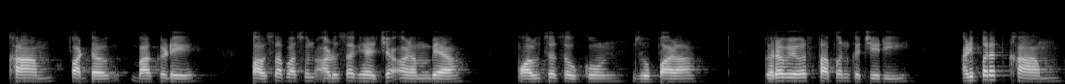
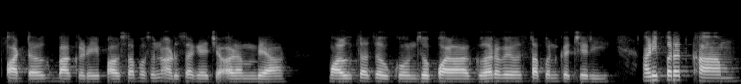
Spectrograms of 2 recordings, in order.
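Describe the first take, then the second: First: Low, measured list with pauses; item-by-item listing. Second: Low monotone list without pauses; run-on listing. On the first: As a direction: tick off each sight separately. Sights listed, passing one by one. (एकेक शब्द थांबून, खालच्या सुरात) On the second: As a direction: reel off the sights like a merry-go-round. Same sights circling past again. (न थांबता, एकसुरी यादी) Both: A narrator's reading.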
